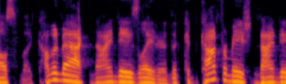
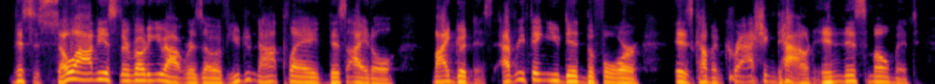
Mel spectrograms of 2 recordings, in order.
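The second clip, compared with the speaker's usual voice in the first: ordinary talk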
